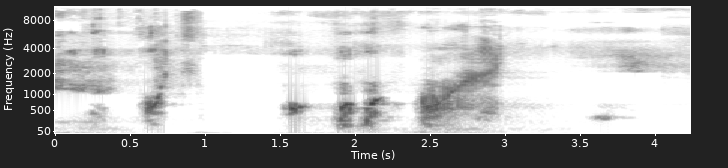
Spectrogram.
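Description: Pig sound effect: a few short grunts about halfway through, then a longer call that rises in pitch.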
